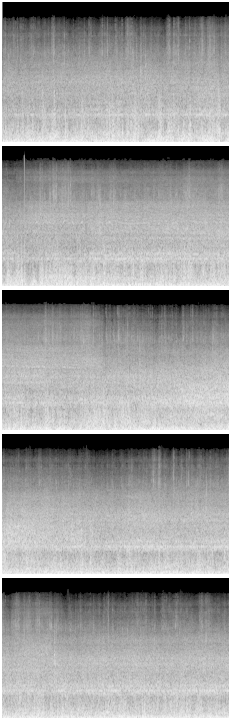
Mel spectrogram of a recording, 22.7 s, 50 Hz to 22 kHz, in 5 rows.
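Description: Steady rush of wind over the microphone of a camera riding on a road bicycle at about 35 to 40 km/h, mixed with road noise.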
